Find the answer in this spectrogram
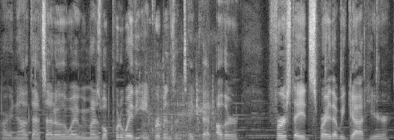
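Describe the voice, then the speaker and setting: A man's voice: mid-range voice, flat delivery, a little fast, music in the background. A man giving casual gameplay commentary, rambling with joking asides and fillers. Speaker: let's play commentator.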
